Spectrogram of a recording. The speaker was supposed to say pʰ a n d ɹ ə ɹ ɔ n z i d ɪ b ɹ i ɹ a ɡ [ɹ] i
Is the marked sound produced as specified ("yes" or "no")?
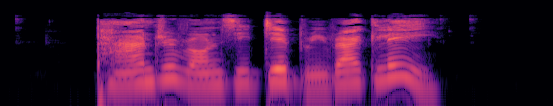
no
